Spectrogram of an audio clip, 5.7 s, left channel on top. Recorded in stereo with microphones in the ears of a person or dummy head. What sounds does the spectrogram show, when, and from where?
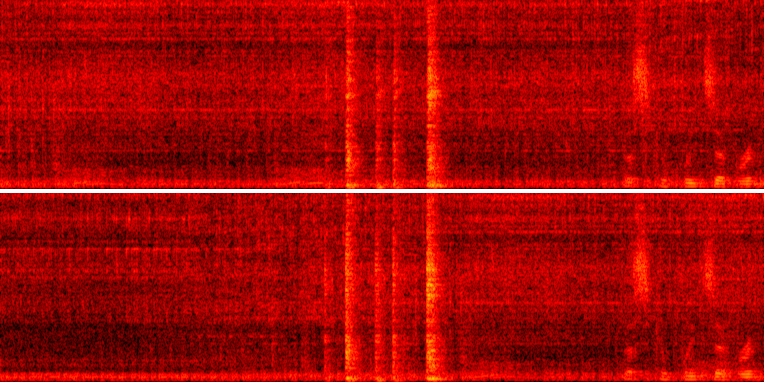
2.4 s a zipper: 55° right (ahead or behind), 2.5 m
4.7 s a man speaking: centre (ahead or behind), 0.9 m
